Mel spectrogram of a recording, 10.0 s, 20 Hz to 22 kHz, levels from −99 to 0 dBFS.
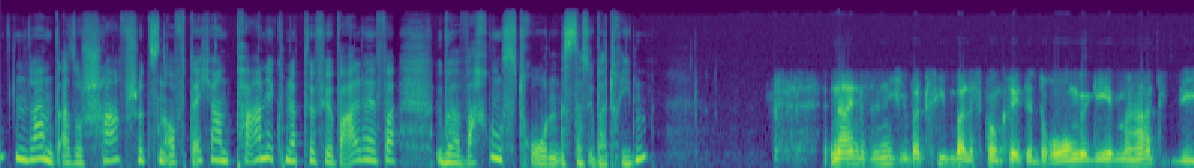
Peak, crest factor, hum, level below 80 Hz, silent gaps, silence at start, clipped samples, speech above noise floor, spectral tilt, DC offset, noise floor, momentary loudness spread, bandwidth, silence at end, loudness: -2 dBFS; 20 dB; none; -62 dBFS; none; 0 s; under 0.1%; 45 dB; -5.5 dB/octave; under 0.1%; -66 dBFS; 9 LU; 16 kHz; 0 s; -21 LUFS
